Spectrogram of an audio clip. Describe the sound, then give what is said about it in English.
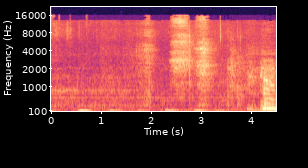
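Deep purification breaths during a breathing exercise: slow, airy rushes of inhaling and exhaling, soft and noisy, with low thumps between them. “Start with the 9 purification breaths.”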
